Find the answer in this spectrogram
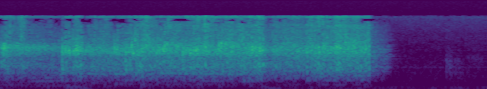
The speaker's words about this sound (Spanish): Sonaban los aplausos.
